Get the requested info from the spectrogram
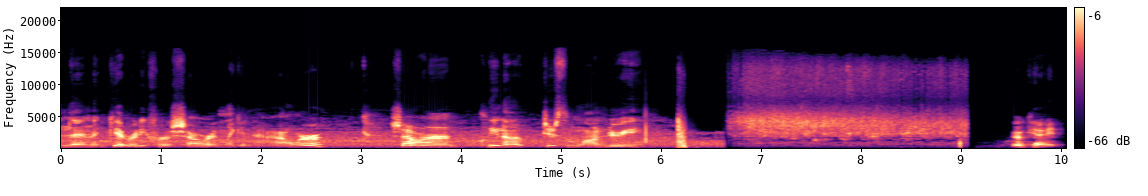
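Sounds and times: shower spraying on tiles: 6.7 - 9.1.

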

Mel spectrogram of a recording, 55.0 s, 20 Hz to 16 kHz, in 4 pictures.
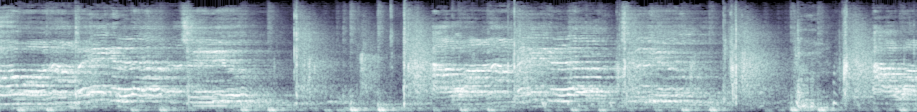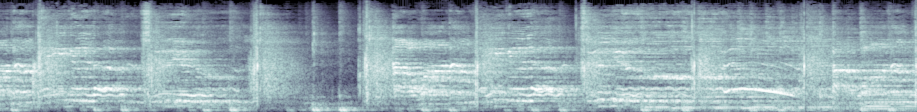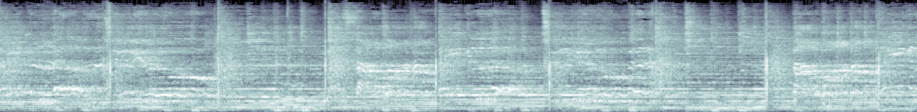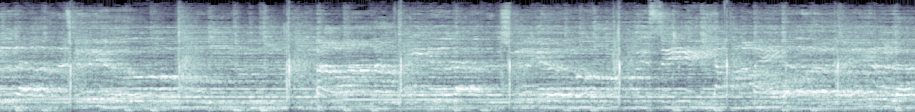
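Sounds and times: voices singing in harmony: 0.0 - 5.3, 6.1 - 18.0, 19.3 - 55.0
acoustic guitar: 0.0 - 55.0
steady percussive beat: 0.0 - 55.0.

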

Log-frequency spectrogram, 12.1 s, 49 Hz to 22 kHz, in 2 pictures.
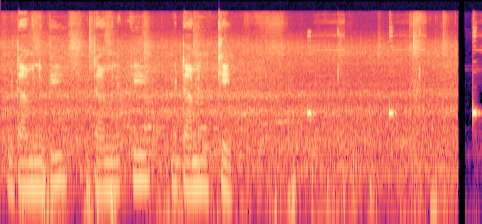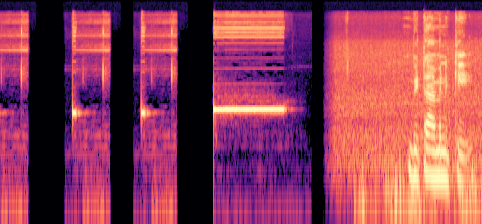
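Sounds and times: long electronic beep: 8.7 - 9.7.

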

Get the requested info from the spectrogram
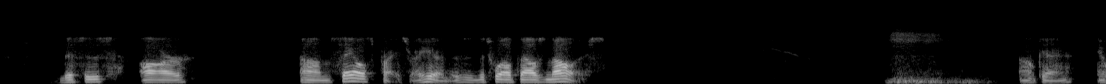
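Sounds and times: person sighing: 8.9 - 9.8.

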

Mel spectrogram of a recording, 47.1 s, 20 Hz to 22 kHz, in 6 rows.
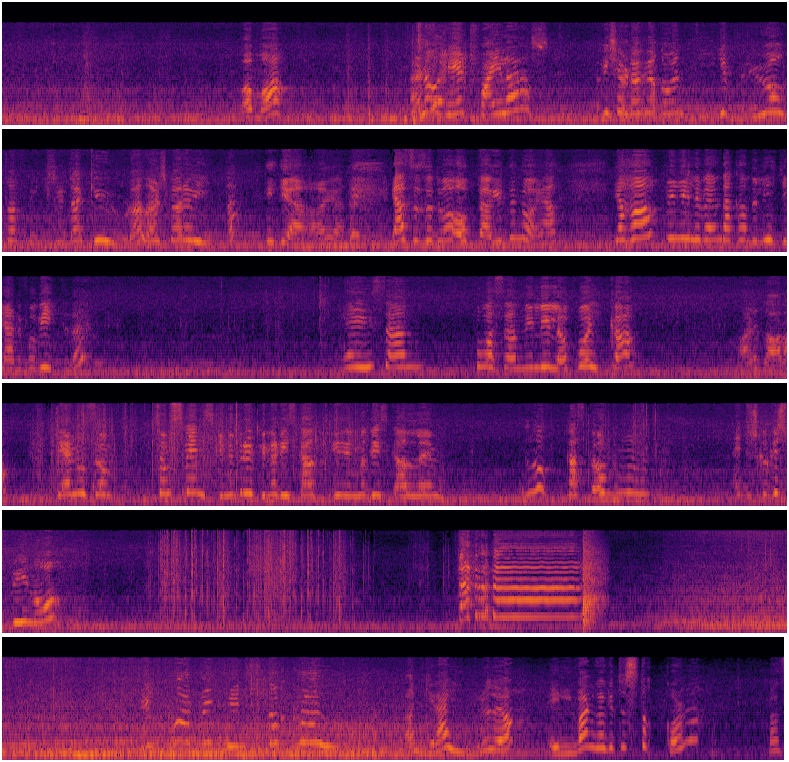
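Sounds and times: bus interior rumble and hiss: 0.0 - 47.0
city traffic: 0.0 - 47.0
paper bag popping: 23.8 - 27.2, 32.8 - 36.0.

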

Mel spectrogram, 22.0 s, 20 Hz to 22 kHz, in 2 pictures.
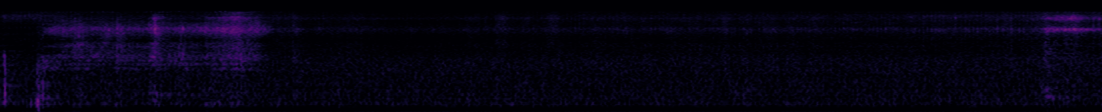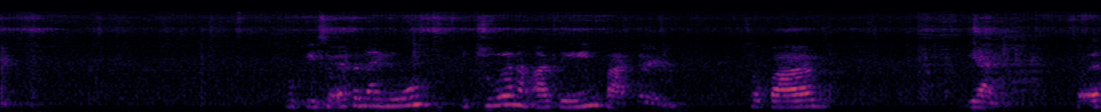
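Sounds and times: paper crackling and rustling: 0.5 - 3.1.

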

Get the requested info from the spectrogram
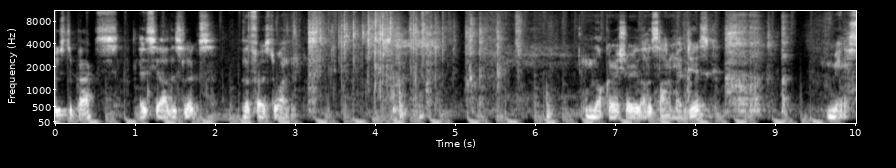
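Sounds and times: background music with steady beat: 0.0 - 10.0
foil wrapper crinkling: 2.4 - 5.6.

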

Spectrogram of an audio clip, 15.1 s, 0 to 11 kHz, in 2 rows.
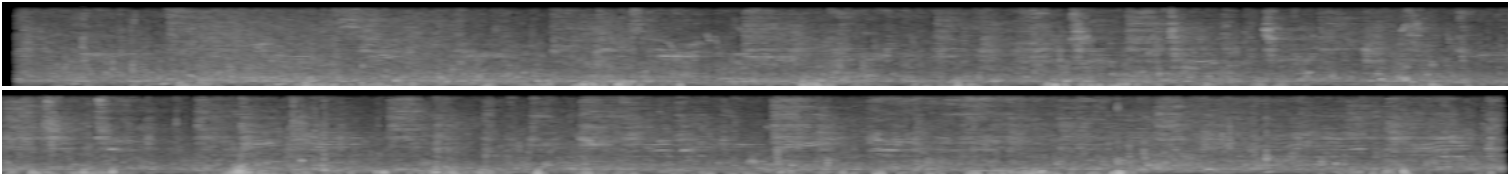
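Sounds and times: pool water splashing: 0.1 - 15.0.

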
